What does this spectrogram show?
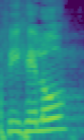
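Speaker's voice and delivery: "fíjelo" as fi-je-LÓ, last syllable loud; stress on last syllable. Shown as a demonstration. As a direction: punch the final O of "fíjelo". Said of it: "tendría tilde en la O".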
